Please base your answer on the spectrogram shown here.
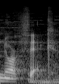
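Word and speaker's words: Norfolk: on its way to Norfick, Virginia. Now, if someone wants to fight me on that pronunciation, I swear I consulted a couple of friends who live in Virginia for that one.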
